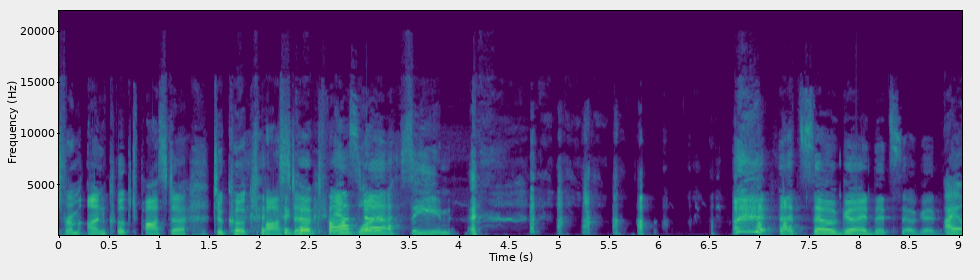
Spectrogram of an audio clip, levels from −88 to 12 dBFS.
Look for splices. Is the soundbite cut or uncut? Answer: uncut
